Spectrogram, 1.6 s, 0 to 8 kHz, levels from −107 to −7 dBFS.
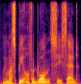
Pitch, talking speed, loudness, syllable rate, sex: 115 Hz, 295 wpm, -18 LUFS, 5.4 syllables/s, male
